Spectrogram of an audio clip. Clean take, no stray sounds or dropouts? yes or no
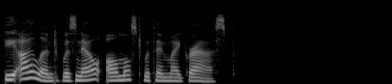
yes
